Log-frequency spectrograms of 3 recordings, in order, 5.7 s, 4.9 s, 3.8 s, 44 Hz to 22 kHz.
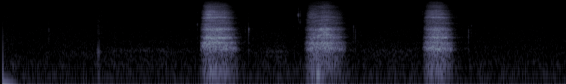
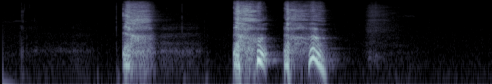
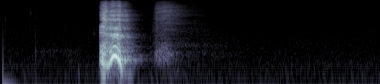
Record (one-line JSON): {"exhalation_length": "5.7 s", "exhalation_amplitude": 636, "exhalation_signal_mean_std_ratio": 0.34, "three_cough_length": "4.9 s", "three_cough_amplitude": 4730, "three_cough_signal_mean_std_ratio": 0.32, "cough_length": "3.8 s", "cough_amplitude": 9277, "cough_signal_mean_std_ratio": 0.2, "survey_phase": "beta (2021-08-13 to 2022-03-07)", "age": "45-64", "gender": "Male", "wearing_mask": "No", "symptom_runny_or_blocked_nose": true, "smoker_status": "Never smoked", "respiratory_condition_asthma": false, "respiratory_condition_other": false, "recruitment_source": "Test and Trace", "submission_delay": "1 day", "covid_test_result": "Positive", "covid_test_method": "RT-qPCR", "covid_ct_value": 23.5, "covid_ct_gene": "ORF1ab gene", "covid_ct_mean": 24.1, "covid_viral_load": "12000 copies/ml", "covid_viral_load_category": "Low viral load (10K-1M copies/ml)"}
